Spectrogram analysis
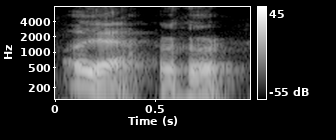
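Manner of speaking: mouth full. Real, not acted. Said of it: "I have ice in my mouth".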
